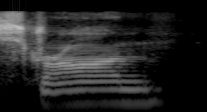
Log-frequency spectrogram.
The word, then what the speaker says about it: Strachan: It's Strachan is how you – it's spelled, but it's Strong, Jordan Strong from Georgia State.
